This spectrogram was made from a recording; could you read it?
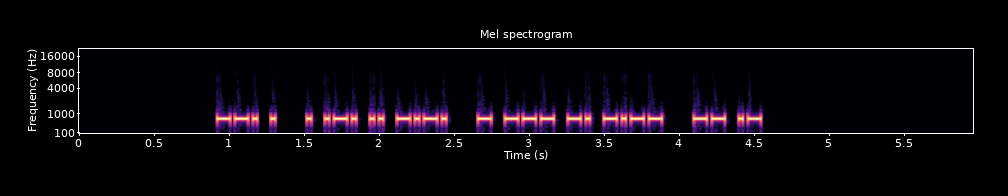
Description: Morse code, heard as a keyed tone, about 40 wpm, 700 Hz. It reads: GE ERIC TONY MA
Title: K1USN SST QSO Practice - 40wpm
